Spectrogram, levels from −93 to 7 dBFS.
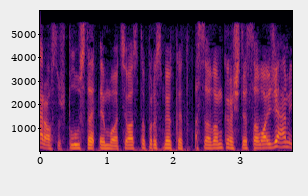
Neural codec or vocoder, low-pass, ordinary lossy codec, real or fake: codec, 16 kHz in and 24 kHz out, 2.2 kbps, FireRedTTS-2 codec; 5.4 kHz; MP3, 48 kbps; fake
